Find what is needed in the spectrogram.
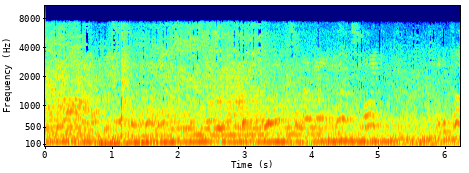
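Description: Banger racing car engines running on the track in a steady drone, with one sharp bang about a second in.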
